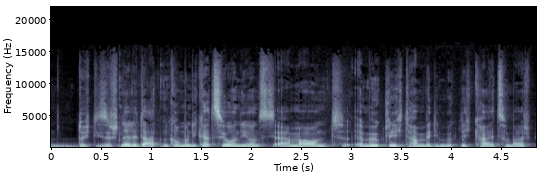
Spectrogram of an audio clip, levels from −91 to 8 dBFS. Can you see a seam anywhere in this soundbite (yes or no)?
yes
